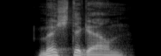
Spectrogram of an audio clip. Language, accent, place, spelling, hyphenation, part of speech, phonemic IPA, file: German, Germany, Berlin, Möchtegern, Möch‧te‧gern, noun, /ˈmœçtəˌɡɛʁn/, De-Möchtegern.ogg
- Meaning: a wannabe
